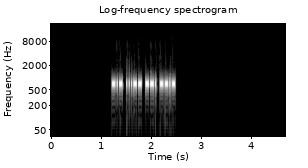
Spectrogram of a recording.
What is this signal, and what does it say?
Morse code, heard as a keyed tone, about 52 wpm, 700 Hz. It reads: K3GQ
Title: USA Call Signs - 4 Characters - 50wpm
